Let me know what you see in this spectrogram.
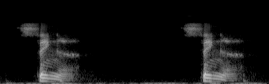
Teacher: this one singer is a little different singer singer no G the G is visually present but not acoustically you cannot hear it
